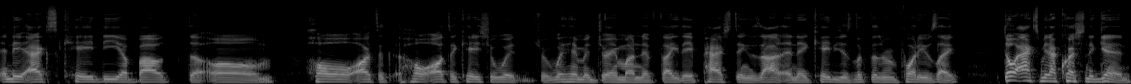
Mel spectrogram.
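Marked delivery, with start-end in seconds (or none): 10.0-11.3 irritated, angry, curt brush-off tone. Retelling how a player answered a reporter's question: imitating KD saying it angrily. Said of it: "he said it so angry".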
